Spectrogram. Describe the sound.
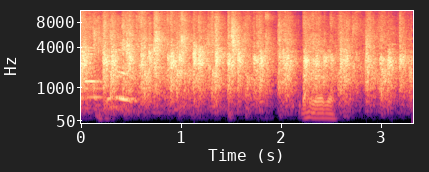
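Steady, dense applause from a live comedy show audience welcoming a comedian fills the whole stretch, loud, with a voice briefly cutting in over the clapping.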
